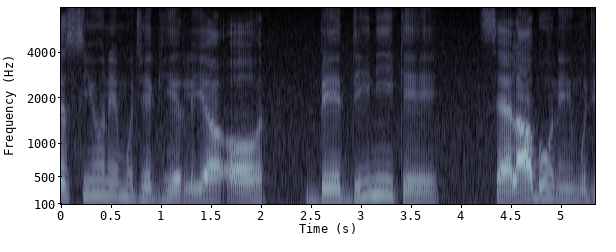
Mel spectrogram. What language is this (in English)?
Urdu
